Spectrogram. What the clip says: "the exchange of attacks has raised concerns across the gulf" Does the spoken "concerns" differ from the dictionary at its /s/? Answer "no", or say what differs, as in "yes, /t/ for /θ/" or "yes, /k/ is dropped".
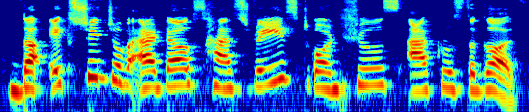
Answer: yes, /ʃ/ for /s/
